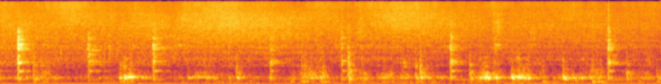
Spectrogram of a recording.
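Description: Celery and carrots sizzle and crackle in a hot pan while a spoon stirs and scrapes the bottom, giving a steady hiss broken by irregular scraping knocks, close up and with no voices.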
